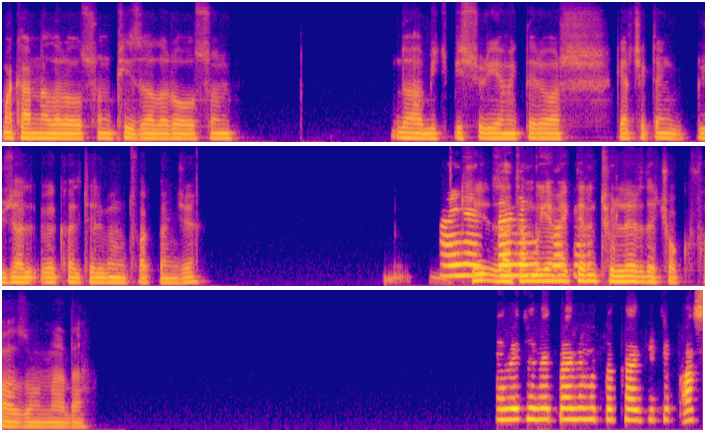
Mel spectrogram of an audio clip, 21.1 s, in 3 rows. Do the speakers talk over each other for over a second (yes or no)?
yes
